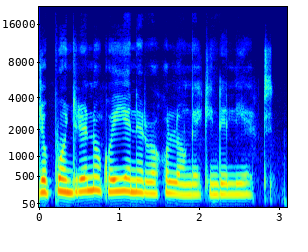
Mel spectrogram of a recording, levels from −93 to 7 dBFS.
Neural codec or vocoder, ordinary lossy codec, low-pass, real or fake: autoencoder, 48 kHz, 128 numbers a frame, DAC-VAE, trained on Japanese speech; MP3, 96 kbps; 19.8 kHz; fake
